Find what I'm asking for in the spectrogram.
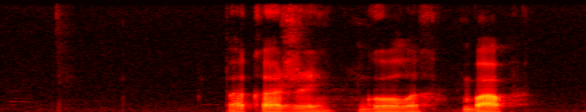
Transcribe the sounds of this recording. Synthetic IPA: pɐ̰kʰaʐɨɡolˠɨxbap

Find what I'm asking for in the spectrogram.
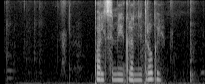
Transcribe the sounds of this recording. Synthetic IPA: palʲt̪səmʲɪɪkɾannʲɪt̪ɾoɡəj

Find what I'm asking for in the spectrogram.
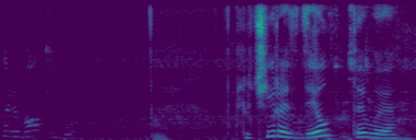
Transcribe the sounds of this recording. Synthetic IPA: fklʲʉt͡ɕiɾɐzʲdʲelˠt̪ɛvɛ

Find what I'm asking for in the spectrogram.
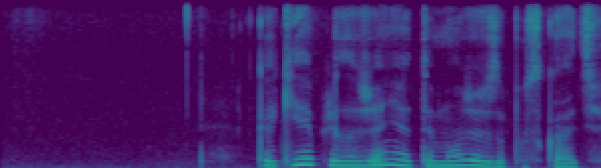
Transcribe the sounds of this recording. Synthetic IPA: kɐkʲijɛpɾʲɪlˠɐʒɛnʲɪjɐt̪ɪmɔʐɛʐzɐpʊskatʲ

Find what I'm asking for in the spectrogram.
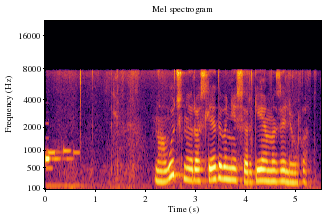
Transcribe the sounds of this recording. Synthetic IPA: naut͡ɕnɨjəɾɐsʲlʲe̞d̪əvənʲɪjəsʲerɡʲejəməzʲɐlʲovə

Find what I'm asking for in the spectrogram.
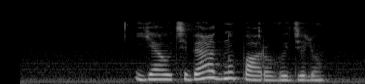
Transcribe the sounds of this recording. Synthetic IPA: jawt͡sʲɛbʲaːd̪nupaɾuvɨd͡zʲɪlʲu

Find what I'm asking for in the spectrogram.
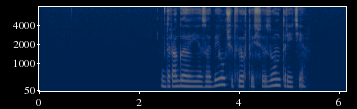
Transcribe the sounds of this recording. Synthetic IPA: d̪əɾɐɡajʊjazɐbʲilˠt͡ɕɪt̪vʲo̞rt̪ɨjsʲɪzo̞nt̪ɾʲetʲjə̰

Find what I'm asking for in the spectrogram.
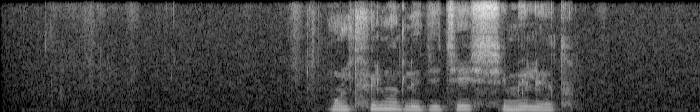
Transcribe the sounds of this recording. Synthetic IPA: mulʲt̪fʲilʲməd̪lʲad̪ʲɪtʲejsʲsʲɪmʲilʲet̪

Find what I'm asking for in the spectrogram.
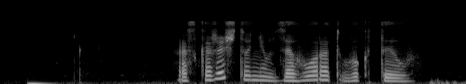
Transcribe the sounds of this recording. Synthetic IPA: rɐskaʐɨʂt̪ɔnʲɛwd̪zɐɣɔɾɐt̪vukt̪ɨwˠ

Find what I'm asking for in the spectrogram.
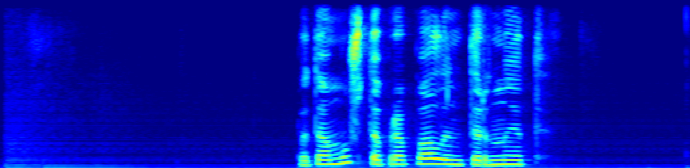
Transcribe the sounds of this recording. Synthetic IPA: pɐt̪amuʂt̪ɔpɾapalˠint̪ɛrnɛt̪

